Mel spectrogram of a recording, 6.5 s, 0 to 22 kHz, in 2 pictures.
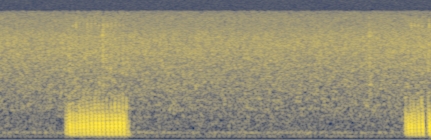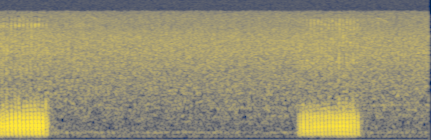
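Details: Three soft, low snores about 2.5 seconds apart, about 24 breaths a minute, from a young French Bulldog napping in a quiet room; snoring.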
